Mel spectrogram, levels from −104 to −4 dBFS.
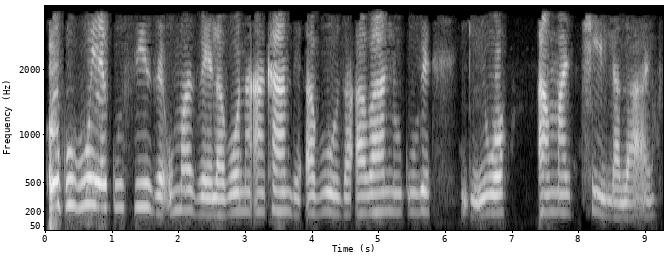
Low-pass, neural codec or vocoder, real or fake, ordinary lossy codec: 3.6 kHz; codec, 16 kHz in and 24 kHz out, 2.2 kbps, FireRedTTS-2 codec; fake; MP3, 24 kbps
